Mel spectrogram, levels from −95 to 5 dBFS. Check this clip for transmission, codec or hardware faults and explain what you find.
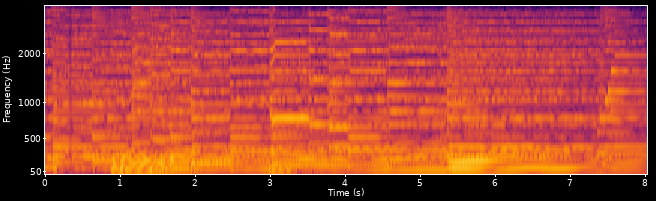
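One transmission fault is present: a short concealed packet loss at 0.32 to 0.36 s. About 20 ms of audio never arrived, and the receiver bridged roughly 24 ms by extending the preceding sound, then crossfaded back, leaving a brief smear or wobble. The telephone-band call path, with nothing above 4 kHz, fits G.711 A-law coding.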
